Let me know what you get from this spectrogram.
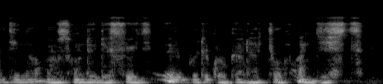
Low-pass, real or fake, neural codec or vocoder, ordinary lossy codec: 7.2 kHz; real; none; Opus, 24 kbps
